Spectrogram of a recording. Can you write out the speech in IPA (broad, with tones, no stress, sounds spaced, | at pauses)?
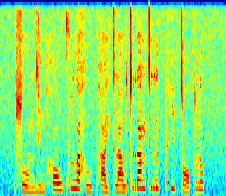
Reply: s oː˨˩ n d i˩˦ n h ɔː˦˥ w kʰ l u˥˩ a̯ h uː˨˩ pʰ a˨˩ j k l a˦˥ w t r a˥˩ ŋ t r ɯ˥˩ k̚ pʰ i˦˥ ʔ t ɔː˩˦ k r o˥˩ k̚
